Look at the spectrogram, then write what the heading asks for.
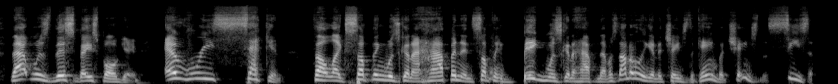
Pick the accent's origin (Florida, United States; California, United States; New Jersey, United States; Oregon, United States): California, United States; Los Angeles; I grew up in Los Angeles.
